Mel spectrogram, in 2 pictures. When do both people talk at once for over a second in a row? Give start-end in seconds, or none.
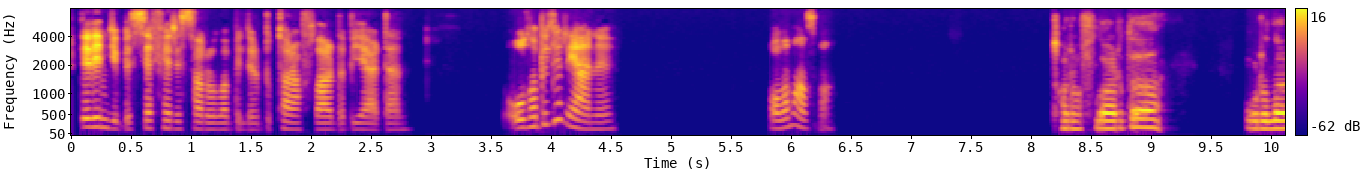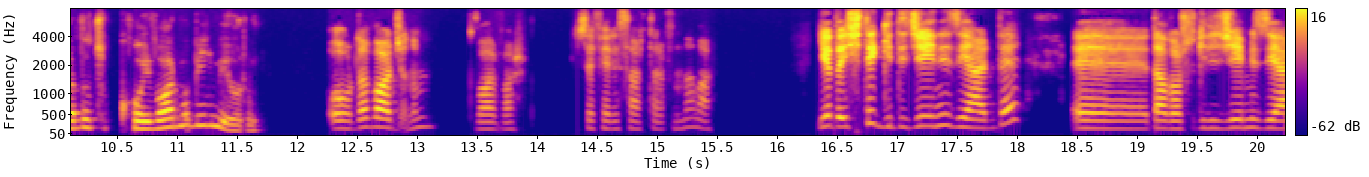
none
